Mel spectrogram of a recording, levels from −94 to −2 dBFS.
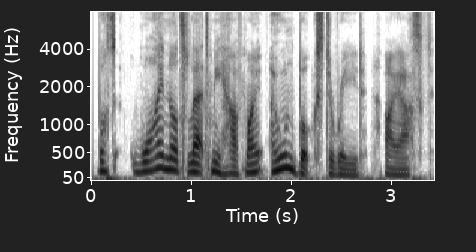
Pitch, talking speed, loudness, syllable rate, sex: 145 Hz, 225 wpm, -16 LUFS, 4.9 syllables/s, male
